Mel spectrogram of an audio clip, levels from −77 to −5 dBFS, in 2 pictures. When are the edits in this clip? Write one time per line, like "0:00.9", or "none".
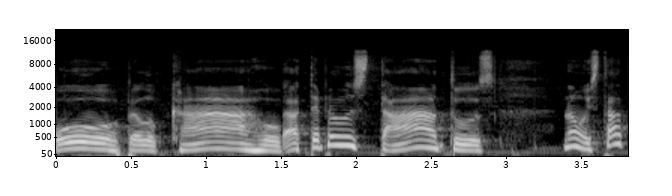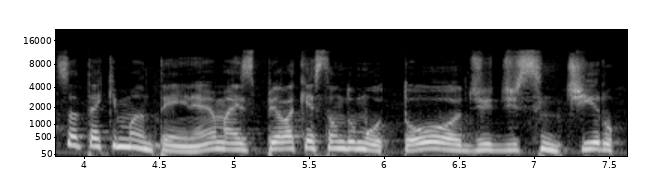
0:01.5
